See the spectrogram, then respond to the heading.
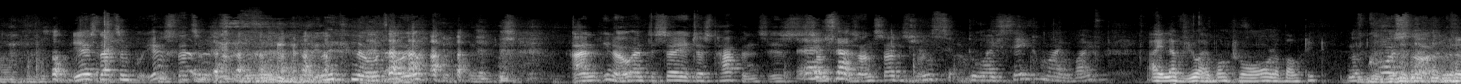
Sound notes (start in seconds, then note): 0.0 laughter; 1.8 laughs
